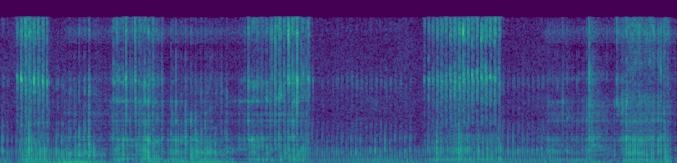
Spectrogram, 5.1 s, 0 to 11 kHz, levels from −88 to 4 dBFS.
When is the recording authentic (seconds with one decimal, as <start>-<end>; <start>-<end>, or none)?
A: 0.0-0.5; 2.3-4.1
